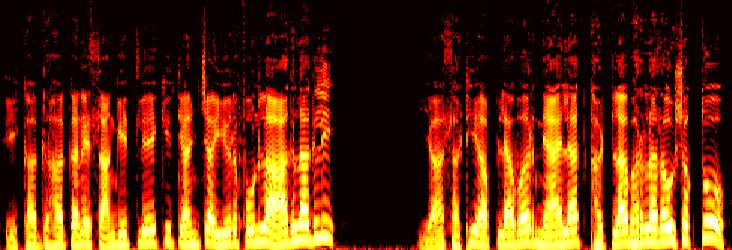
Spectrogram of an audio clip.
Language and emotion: Marathi, fearful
